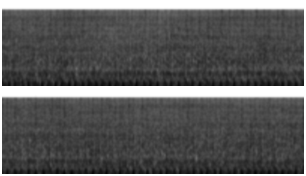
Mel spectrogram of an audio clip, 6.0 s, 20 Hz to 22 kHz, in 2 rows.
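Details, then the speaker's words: Neglected riding mower revived, after fitting the correct fuel line and clamps and putting the shutoff and filter back on, fresh gas, jump pack on weak battery: steady single-cylinder putter at fast idle, about 220 beats a minute, no misses or knocks; runs perfectly now. "all right so seems to run perfectly now that's good it's real good for all that work had to do to it"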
